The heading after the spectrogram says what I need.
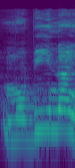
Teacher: یہاں پر یا مدہ ہے، ایک الف کے برابر کھینچیں گے اور یہ وقف کریں گے تو ایک زبر کے ساتھ الف پڑھا جائے گا۔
